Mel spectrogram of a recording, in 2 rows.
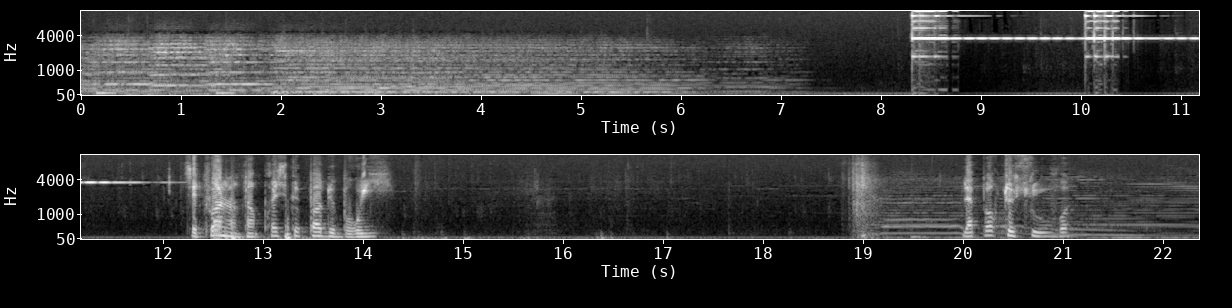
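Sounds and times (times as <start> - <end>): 
music: 0.0 - 7.4, 19.1 - 22.3
electric doorbell ringing at apartment door: 8.3 - 12.2
speech: 12.3 - 14.2, 20.0 - 21.2.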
